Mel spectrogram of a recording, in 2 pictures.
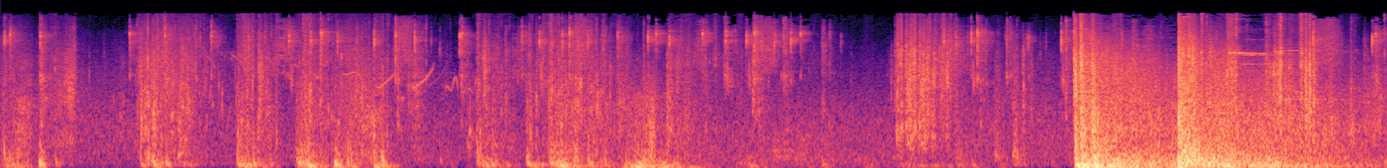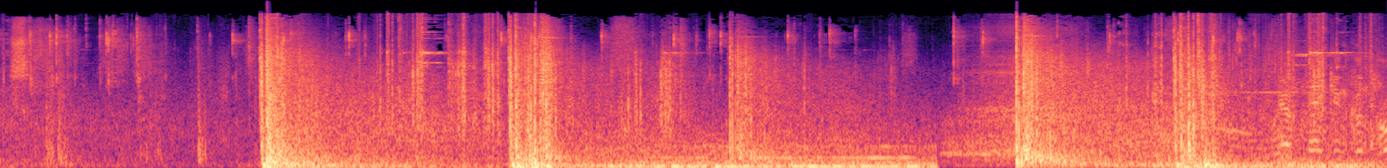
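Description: Gunfire and blasts in a one-on-one shooter video game, loud broadband bursts arriving in clusters with sustained stretches of rapid fire, set against background game sounds and occasional voice.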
